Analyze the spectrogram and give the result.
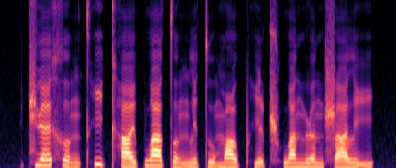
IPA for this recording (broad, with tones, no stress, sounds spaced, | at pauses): t͡ɕ ɥ ɛ˧˥ x ɤ̰˨˩ ŋ t̪ʰ i˥˩ kʰ a˥ ɪ̯ p w ä˥ t̪ ɤ̰˨˩ ŋ l i˦ t̪ ṵ˨˩ m ɑ˥˩ ʊ̯ pʰ ḭ˨˩ ʈ͡ʂʰ w a˥ n ɻ ə˧˥ n ʂ ä˧˥ l ḭ˨˩˦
